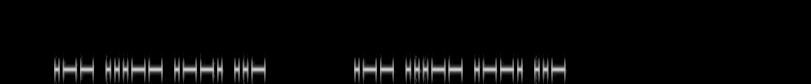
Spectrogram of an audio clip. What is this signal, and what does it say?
Morse code, heard as a keyed tone, about 28 wpm, 700 Hz. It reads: W3PU W3PU
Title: USA Call Signs - 4 Characters - Repeated 2x - 28wpm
